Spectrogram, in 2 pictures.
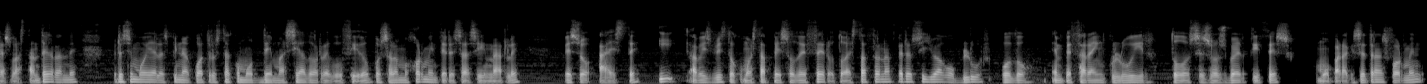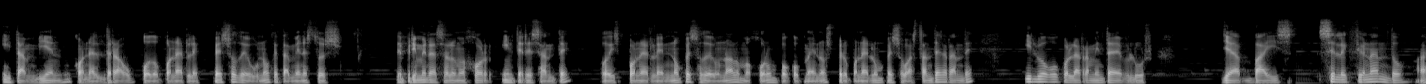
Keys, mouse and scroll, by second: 0.3 scroll up 2, 0.7 shift+middle click, 1.4 ctrl+click, 1.8 shift+middle click, 3.2 middle click, 3.8 scroll up 2, 4.1 shift+middle click, 6.6 scroll down 2, 8.1-8.5 scroll up 2, 8.5 middle click, 9.9 click, 11.0 middle click, 11.8 click, 14.7 click, 15.5 click, 16.8 middle click, 17.4-17.8 scroll down 1, 17.8 middle click, 18.4-19.4 drag, 19.8 click, 20.1 click, 21.5 click, 22.4-23.8 drag, 24.1 middle click, 25.0 click, 25.5 shift+middle click, 25.9 click, 27.7 middle click.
